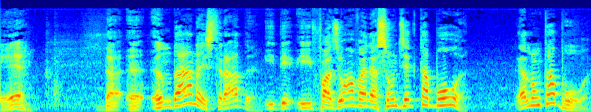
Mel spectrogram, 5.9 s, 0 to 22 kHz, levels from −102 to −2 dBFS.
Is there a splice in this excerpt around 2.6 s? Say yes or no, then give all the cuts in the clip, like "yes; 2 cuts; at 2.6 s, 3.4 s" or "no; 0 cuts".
yes; 1 cut; at 2.6 s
